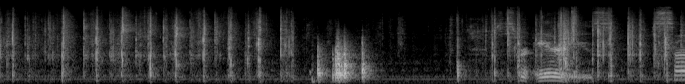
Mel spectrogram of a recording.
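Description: Playing cards shuffle and flap rapidly, close up.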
